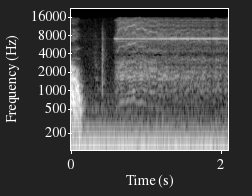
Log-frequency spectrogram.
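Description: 3D printing pen's small filament-feed motor running steadily, pushing out old gold filament, with a thin high whine that comes in about half a second in.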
